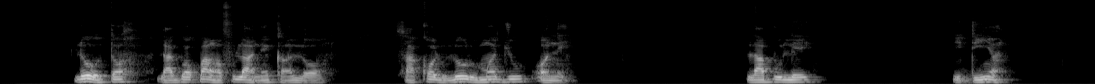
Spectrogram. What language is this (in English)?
Yoruba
